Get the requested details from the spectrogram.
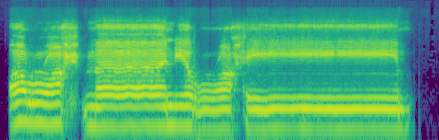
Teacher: ہم نے الرحمن میں الف جو کہ لکھا ہوا ہے غیر متحرک، اس کو جب ہم نے الرحمن سے پڑھا تو اس الف کو ہم نے فتحہ کے ساتھ پڑھا، جبکہ الرحیم کو جبکہ ہم نے ملا کے پڑھا الرحمن کے ساتھ تو اس کے الف کو ہم نے نہیں پڑھا اور نون کو را مشدد کے ساتھ ملا کے پڑھا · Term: حمزۃ الوصل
